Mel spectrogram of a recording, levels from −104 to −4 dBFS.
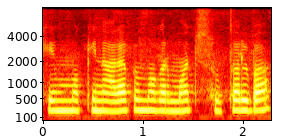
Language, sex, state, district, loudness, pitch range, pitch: Bhojpuri, female, Bihar, Muzaffarpur, -18 LUFS, 225-230 Hz, 225 Hz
